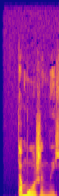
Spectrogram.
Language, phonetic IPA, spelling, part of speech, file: Russian, [tɐˈmoʐɨn(ː)ɨj], таможенный, adjective, Ru-таможенный.ogg
- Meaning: customs (import duties)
